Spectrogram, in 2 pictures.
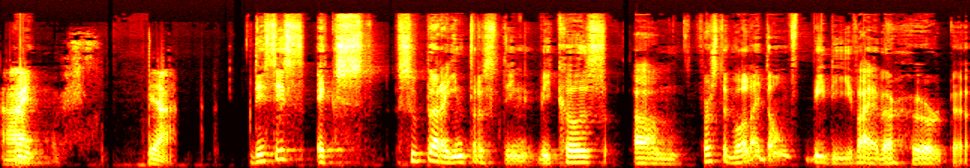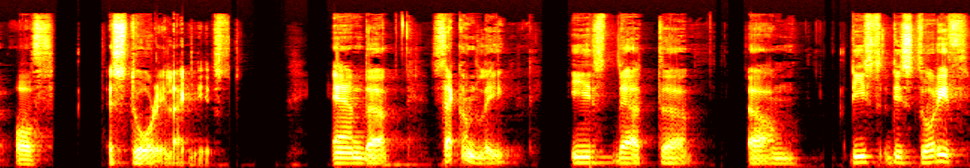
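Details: Adult man; typical speech.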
